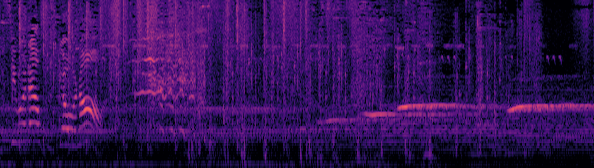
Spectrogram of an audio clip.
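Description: Horses whinny and neigh near the start in Red Dead Redemption, with hooves clip-clopping along beneath steady game music and brief voices.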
